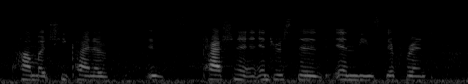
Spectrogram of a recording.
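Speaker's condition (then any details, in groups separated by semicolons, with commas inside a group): No condition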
